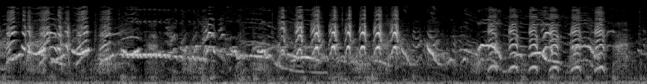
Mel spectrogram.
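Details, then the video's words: A captive White-cheeked laughingthrush, kept about a month and a half and said to sing all day while dancing its tail and wings, pours out a loud, varied song of tangled whistles, rapid clipped notes and repeated slurred phrases. "Khướu Bạc Má Bổi Lỡ Hót Múa Đuôi Cánh Đảo Giọng Liên Tục"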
